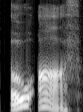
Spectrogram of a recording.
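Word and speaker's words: OAuth: Pronounce OT for OOTH and OIDC for OIDC.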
